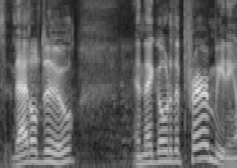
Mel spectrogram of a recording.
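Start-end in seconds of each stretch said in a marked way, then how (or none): 0.0-0.8 the Lord, lightly voiced. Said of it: "And the Lord says".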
